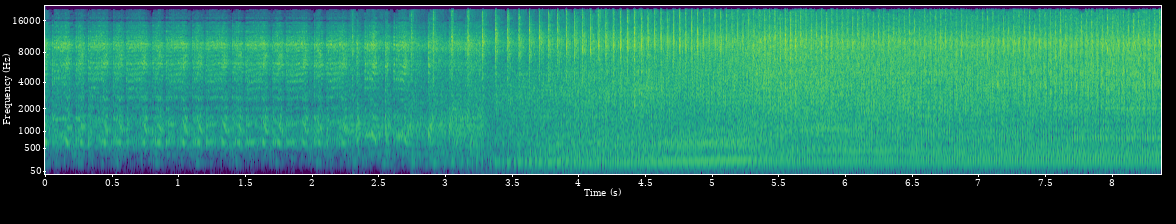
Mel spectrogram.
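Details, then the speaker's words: Scag Turf Tiger 61 mower, Kohler CH25S twin engine, shutting off when blades engage: starts and runs lumpy and uneven, firing on one side only; one cylinder dead from a failed ignition coil. "thank you well there's our problem right there very easy diagnosis this cylinder is dead for whatever reason the tractor's not even running on this cylinder"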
